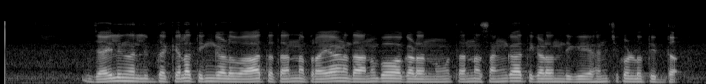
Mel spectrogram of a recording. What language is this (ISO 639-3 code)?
kan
